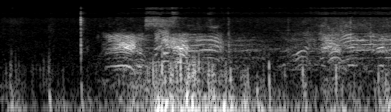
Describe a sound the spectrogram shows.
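Young men shout excitedly outdoors.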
